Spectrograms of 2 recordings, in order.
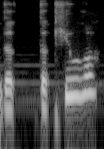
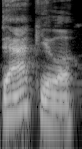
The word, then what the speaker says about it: Dacula: but she lives in dula is that far from you dula dula yeah the well I know right word I'm pronouncing it wrong don't worry about it I I called it Dacula like Dracula oh okay first time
